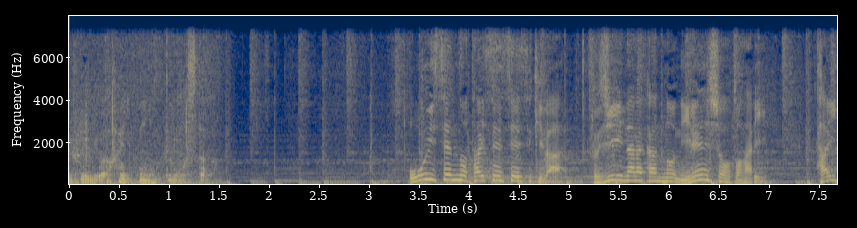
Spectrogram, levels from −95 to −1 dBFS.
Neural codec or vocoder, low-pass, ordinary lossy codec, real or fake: vocoder, 44.1 kHz, 80 mel bands, Vocos; 7.2 kHz; none; fake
